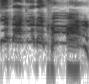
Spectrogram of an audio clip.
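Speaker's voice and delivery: shrill, very high panicked scream. Retelling a scene where a lady screams as a man gets a gun, retelling a scream. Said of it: "The lady starts screaming like".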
